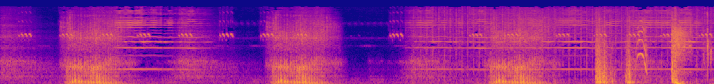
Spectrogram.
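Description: Cartoon mosquito buzzing with a thin steady whine over a background of cricket chirps. Slow swells of snoring come from a sleeping larva about every two and a half seconds, and a few sharp knocks sound near the end.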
